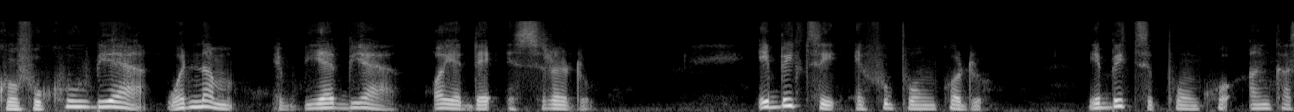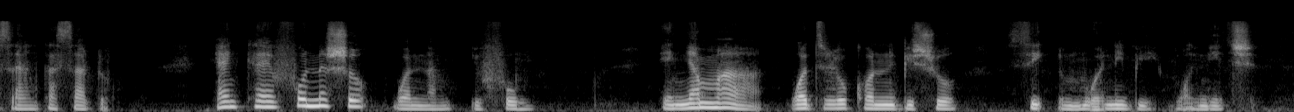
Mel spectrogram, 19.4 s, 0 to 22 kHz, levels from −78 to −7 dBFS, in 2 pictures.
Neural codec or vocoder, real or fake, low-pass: codec, 16 kHz in and 24 kHz out, 0.8 kbps, FocalCodec, streaming, 65536 codes; fake; 9.9 kHz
